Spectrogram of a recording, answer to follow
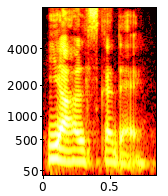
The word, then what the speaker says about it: Jag älskar dig: Jag älskar dig.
